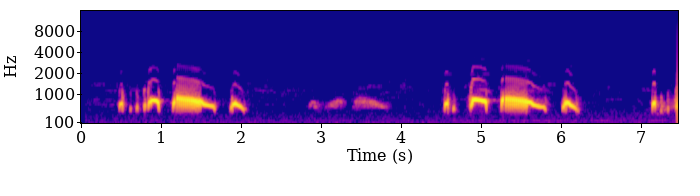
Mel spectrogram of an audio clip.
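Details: Spotted dove used as a decoy, cooing to lure wild doves. A phrase of short stuttering notes swells into a long, drawn, hollow coo and ends on a clipped note. Softer coos fall between phrases, which repeat about every four seconds.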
